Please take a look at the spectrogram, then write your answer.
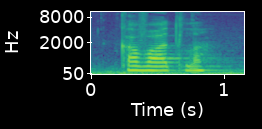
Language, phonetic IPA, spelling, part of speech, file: Belarusian, [kaˈvadɫa], кавадла, noun, Be-кавадла.ogg
- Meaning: anvil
